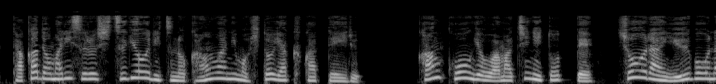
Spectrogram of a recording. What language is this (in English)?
Japanese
